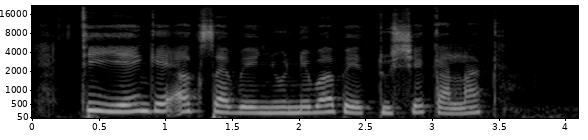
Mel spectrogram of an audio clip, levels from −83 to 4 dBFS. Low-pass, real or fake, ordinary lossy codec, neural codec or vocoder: none; real; none; none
